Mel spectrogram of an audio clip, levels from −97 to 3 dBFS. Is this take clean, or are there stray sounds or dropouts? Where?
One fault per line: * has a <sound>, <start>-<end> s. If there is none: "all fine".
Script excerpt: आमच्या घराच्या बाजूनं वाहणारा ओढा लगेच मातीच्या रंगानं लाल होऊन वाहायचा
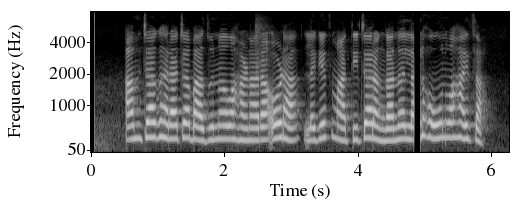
* has a dropout, 4.8-4.9 s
